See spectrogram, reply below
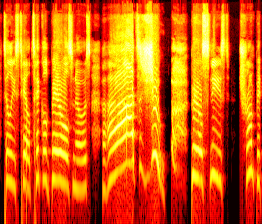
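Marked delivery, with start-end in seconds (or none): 2.0-3.3 loud high comic sneeze. Acted. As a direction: build up and sneeze on shoo.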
